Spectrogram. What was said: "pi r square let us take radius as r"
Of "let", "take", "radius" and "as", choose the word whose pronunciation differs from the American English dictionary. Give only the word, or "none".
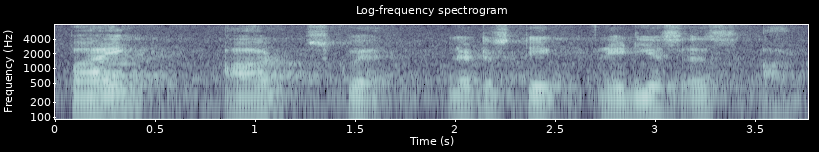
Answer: as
